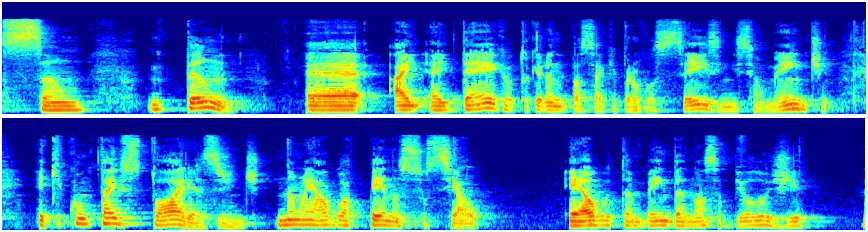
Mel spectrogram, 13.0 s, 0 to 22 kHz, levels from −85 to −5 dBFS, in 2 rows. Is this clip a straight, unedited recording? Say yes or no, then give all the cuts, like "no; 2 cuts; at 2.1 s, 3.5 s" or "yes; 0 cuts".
yes; 0 cuts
